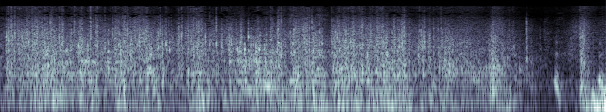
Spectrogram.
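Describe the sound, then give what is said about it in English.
Taco Bell food being dumped out of a paper bag onto a coffee table at home: a steady, dense crinkling rustle of paper lasting about three seconds, ending in a few sharper bumps and crackles, with no talking. “The Taco Bell bag is on the coffee table. I'm about to dump this out and see what I got.”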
